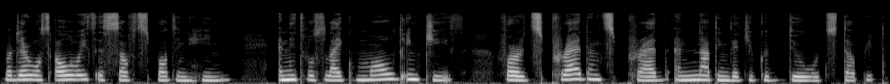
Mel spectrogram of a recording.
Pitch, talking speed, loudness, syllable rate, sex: 205 Hz, 200 wpm, -18 LUFS, 4.2 syllables/s, female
